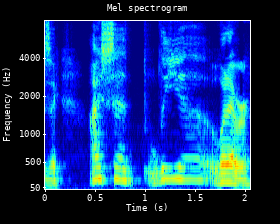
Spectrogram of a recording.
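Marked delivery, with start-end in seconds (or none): 0.4-1.6 shrill, very high, drawn-out scream. Recounting getting up to the line while a player screamed at you: imitating someone screaming. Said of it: "He's screaming at me".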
